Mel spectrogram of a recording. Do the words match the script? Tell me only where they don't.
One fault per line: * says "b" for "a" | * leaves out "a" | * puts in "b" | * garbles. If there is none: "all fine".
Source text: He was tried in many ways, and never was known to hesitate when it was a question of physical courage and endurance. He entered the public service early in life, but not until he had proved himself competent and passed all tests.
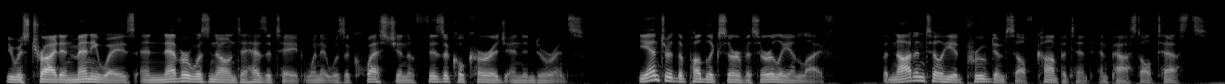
all fine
